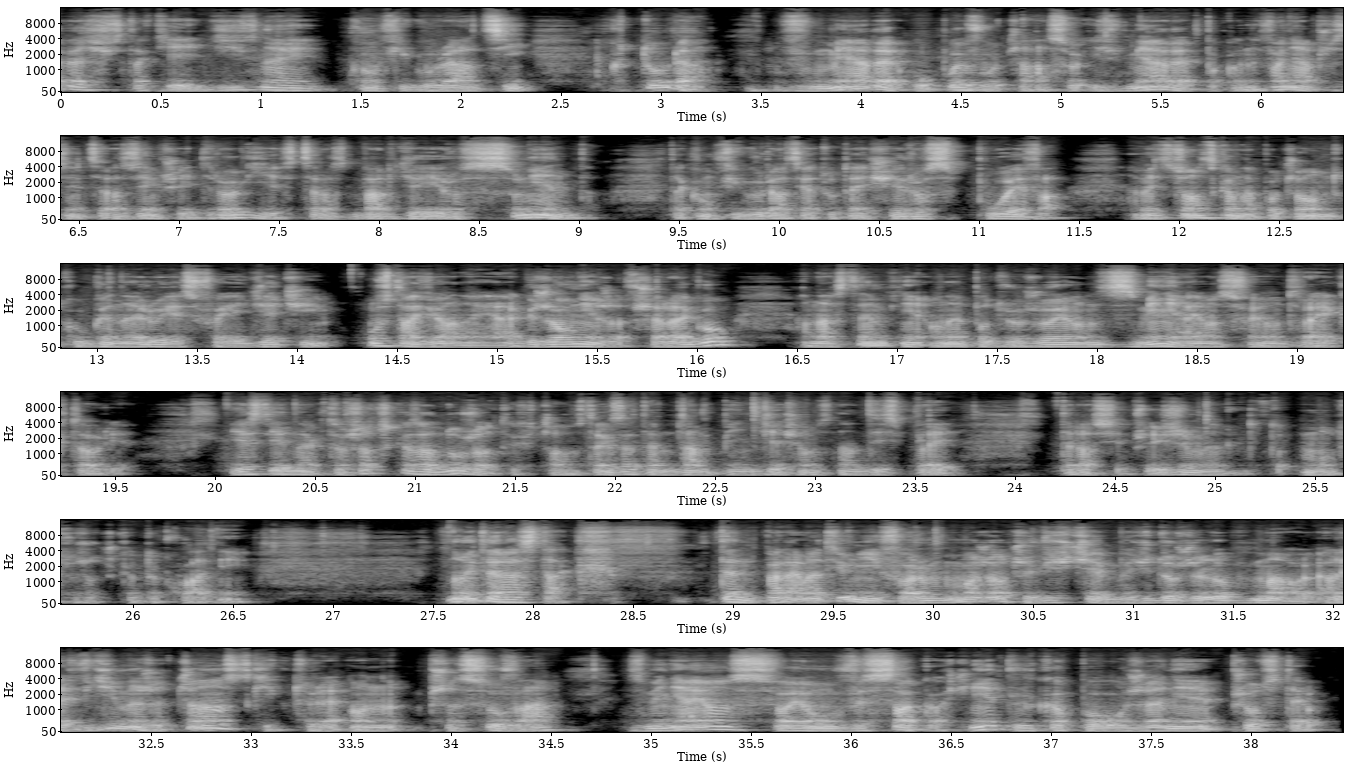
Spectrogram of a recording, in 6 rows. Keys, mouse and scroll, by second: 5.6-6.0 scroll up 1, 6.0-7.6 middle drag, 19.0 click, 22.3 middle click, 22.5-23.0 scroll up 1, 23.0-24.8 middle drag, 27.5 click.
